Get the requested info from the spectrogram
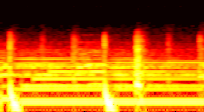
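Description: Background music: sustained low synth chords with three deep drum hits.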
